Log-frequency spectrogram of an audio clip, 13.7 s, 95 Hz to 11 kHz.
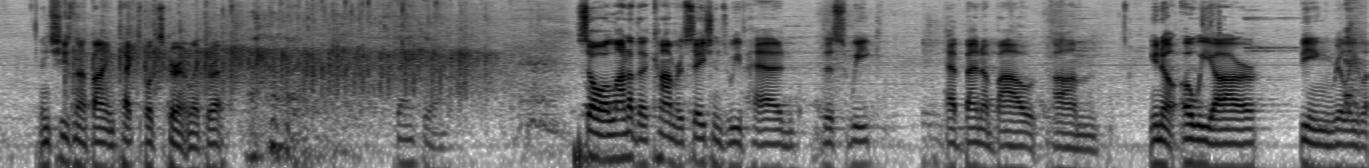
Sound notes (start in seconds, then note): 2.5 applause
